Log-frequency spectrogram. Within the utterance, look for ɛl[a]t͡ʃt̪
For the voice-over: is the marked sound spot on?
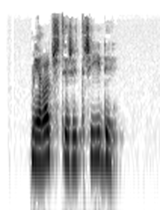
yes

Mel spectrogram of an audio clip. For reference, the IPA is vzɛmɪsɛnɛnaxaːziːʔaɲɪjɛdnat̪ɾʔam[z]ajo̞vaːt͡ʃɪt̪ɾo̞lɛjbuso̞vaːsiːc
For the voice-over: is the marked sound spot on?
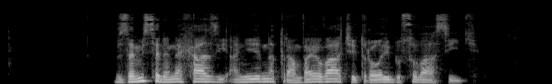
no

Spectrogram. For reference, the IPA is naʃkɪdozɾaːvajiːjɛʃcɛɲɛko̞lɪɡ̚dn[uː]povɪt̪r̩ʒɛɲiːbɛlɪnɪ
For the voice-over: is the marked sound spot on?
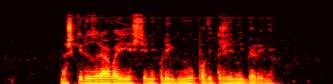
yes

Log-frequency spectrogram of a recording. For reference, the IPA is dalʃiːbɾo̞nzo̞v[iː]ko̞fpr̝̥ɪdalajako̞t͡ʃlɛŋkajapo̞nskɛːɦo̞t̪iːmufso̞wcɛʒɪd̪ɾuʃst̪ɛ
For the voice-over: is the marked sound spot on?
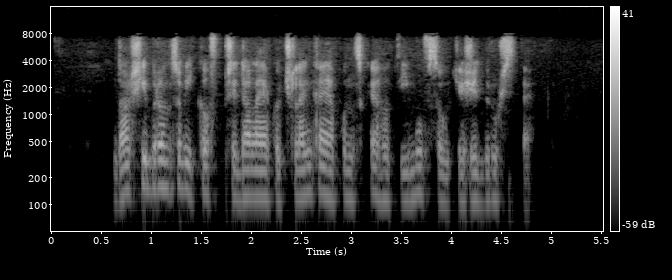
yes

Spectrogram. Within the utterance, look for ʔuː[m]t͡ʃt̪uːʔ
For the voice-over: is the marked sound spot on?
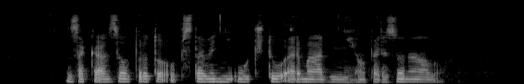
no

